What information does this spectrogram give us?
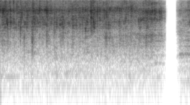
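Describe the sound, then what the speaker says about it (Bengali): Continuous loud sizzling of fish frying in hot oil in a pan, crackling steadily before a sudden brief dropout near the end. "ওদিকে মাছ ভাজাটা হচ্ছে"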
